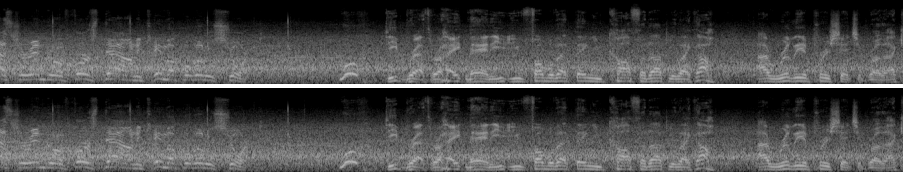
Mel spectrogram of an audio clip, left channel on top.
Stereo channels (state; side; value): normal; both; correlation 0.56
